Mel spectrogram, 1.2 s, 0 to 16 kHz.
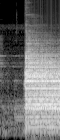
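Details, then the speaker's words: Guitar with EMG 81 bridge and EMG 85 neck quick-connect pickups not wired as quick-connect: distorted chord rings loud and clear with volume and tone knobs at zero; suspected incorrect wiring, battery not draining. "can still hear it so something is not wired correctly but it's not draining the battery so I don't know if I should worry about it or not"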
